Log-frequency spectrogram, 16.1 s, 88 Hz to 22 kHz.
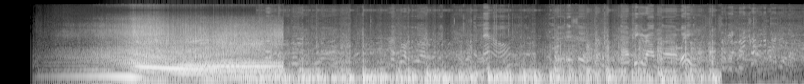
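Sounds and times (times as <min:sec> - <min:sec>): rough low hum: 0:00.7 - 0:14.4
racing car engine passing: 0:00.8 - 0:14.4.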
